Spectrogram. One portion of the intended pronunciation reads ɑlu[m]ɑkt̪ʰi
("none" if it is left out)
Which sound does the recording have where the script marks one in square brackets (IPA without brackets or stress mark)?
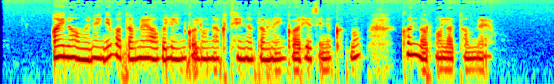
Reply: n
